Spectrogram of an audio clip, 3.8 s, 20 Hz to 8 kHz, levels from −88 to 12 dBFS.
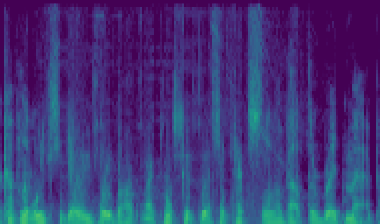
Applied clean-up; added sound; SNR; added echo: neural separator model SepFormer DNS4.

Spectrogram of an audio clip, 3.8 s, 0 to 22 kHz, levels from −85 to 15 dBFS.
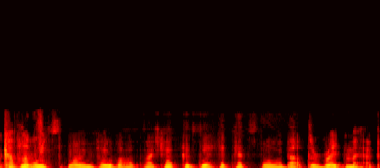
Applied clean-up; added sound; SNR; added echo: neural mask model DeepFilterNet 3.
